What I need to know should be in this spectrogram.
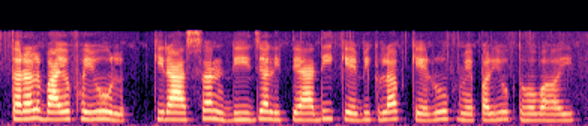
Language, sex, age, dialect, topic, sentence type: Magahi, female, 56-60, Central/Standard, banking, statement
